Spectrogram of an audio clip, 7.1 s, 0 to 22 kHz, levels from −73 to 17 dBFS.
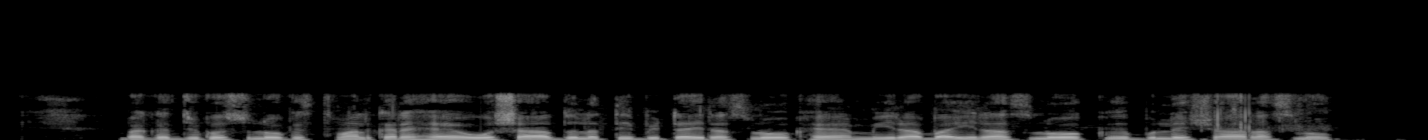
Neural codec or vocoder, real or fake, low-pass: none; real; 7.2 kHz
